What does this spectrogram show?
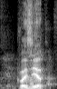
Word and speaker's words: клозет: Не, на Е ударение. Клозет? Не знаю, я не знаю, как правильно. Клазеты. Клазет, клазет. Вот так вот. Тут, видите, везде клазеты. Клозет. От слова кладет. Клозет будет правильно.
